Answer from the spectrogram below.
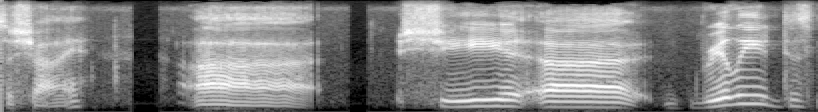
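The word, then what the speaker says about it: Asshai: that for whatever reason is not pronounced ass high uh but as instead pronounced the shy uh she uh really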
